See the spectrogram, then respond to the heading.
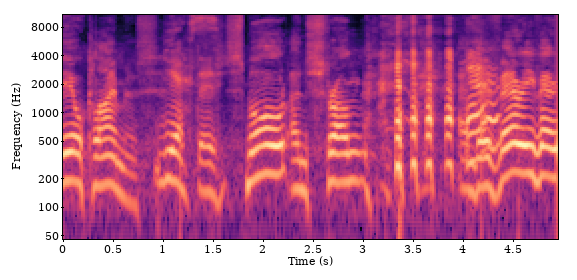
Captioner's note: both chuckle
